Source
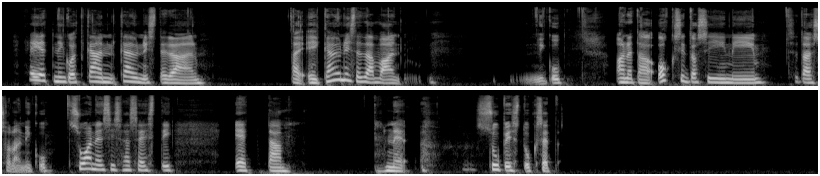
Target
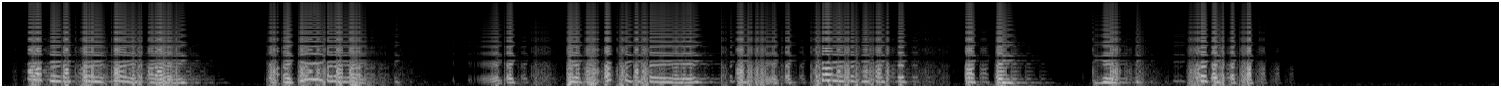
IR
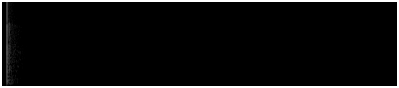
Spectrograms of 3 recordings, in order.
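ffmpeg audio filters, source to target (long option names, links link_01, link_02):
-filter_complex "[0:a]acrusher=samples=34:mix=1:aa=0.000001,asplit=2[link_01][link_02];[link_02]adelay=155,lowpass=frequency=1400:poles=1,volume=-18dB,asplit=2[link_03][link_04];[link_04]adelay=155,lowpass=frequency=1400:poles=1,volume=0.39,asplit=2[link_05][link_06];[link_06]adelay=155,lowpass=frequency=1400:poles=1,volume=0.39[link_07];[link_01][link_03][link_05][link_07]amix=inputs=4:normalize=0,asetrate=48069,aresample=44100,volume=-5dB"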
